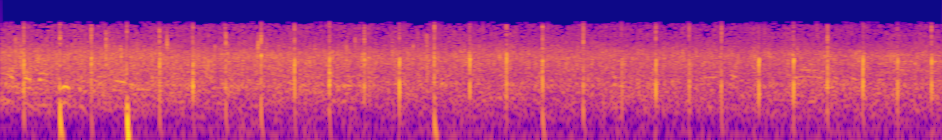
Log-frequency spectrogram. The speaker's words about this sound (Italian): Vediamo altro inchino, altri applausi.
